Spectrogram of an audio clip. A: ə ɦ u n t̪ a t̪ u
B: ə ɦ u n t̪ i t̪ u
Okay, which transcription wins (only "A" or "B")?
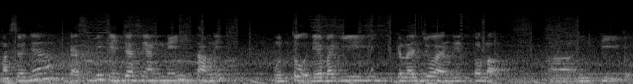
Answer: B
